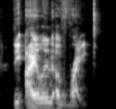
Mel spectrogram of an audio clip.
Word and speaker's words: Wright: But it is spelled WRIGHT. Right. So The Wright brothers. right. Yeah, But what I'm trying to say is that people don't know how to pronounce that either because the W throws them off.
